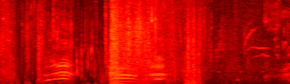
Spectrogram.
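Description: A man tumbles and thuds heavily onto the ground.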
